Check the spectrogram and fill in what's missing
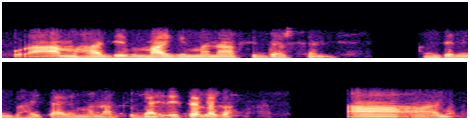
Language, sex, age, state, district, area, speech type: Manipuri, female, 60+, Manipur, Imphal East, rural, conversation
